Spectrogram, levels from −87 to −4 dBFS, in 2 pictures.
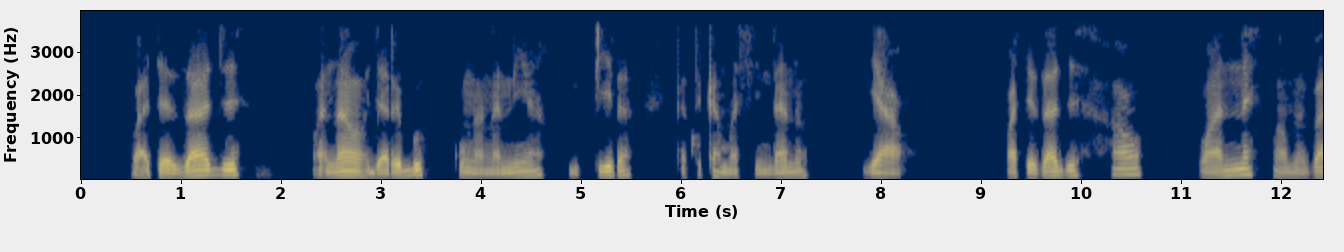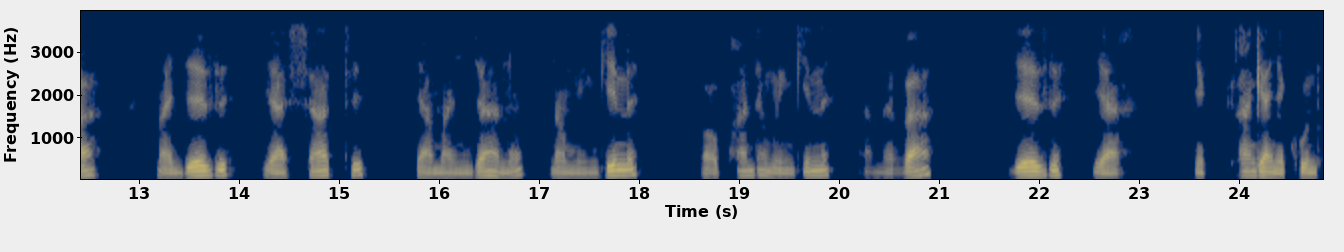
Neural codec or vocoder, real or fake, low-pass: none; real; 3.6 kHz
